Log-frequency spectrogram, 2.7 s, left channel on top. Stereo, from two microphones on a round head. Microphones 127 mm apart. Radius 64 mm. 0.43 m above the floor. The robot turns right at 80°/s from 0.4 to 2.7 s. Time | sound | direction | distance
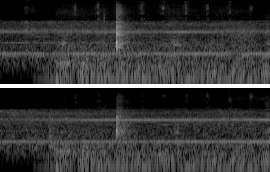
0.6 | ticking | 30° left (ahead or behind) | 1.1 m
